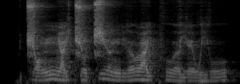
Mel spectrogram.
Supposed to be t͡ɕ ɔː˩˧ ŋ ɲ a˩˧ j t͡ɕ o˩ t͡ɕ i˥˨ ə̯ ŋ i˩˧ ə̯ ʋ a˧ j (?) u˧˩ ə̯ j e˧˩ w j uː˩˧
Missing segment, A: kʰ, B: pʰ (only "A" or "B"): B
